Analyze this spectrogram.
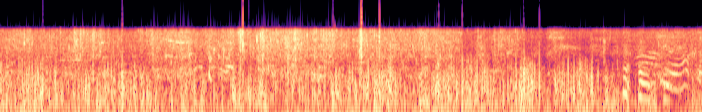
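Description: A swimmer splashes through water with kicking strokes.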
